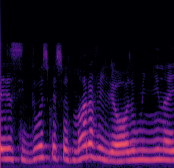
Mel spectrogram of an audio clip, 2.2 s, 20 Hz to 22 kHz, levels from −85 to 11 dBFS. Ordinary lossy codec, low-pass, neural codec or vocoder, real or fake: none; none; none; real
